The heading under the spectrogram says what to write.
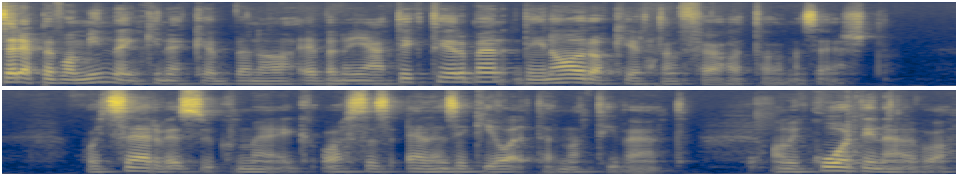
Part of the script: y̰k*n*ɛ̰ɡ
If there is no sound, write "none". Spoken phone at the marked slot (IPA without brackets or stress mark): m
